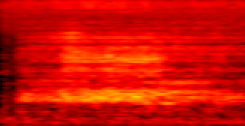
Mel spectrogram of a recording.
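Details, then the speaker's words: Expiratory wheeze in a pediatric acute respiratory failure case, with intercostal and substernal retractions: a brief, high whistling sound at the end of a breath, like a small cat's meow. "Ó o som do cibilo expiratório, bem importante."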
